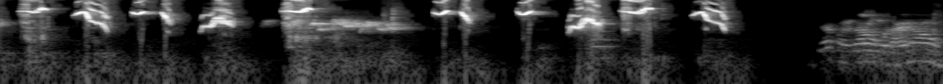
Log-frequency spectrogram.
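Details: Wild oriental magpie-robin singing and dancing in the evening: a string of sharp, varied whistled notes, many sweeping down steeply, with a short buzzy burst midway, then a softer, lower chattering call at the end.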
